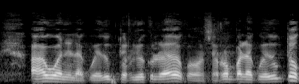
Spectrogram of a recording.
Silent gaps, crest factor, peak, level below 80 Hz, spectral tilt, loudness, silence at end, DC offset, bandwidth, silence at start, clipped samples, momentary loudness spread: none; 16 dB; 0 dBFS; -60 dBFS; -5.5 dB/octave; -16 LUFS; 0 s; under 0.1%; 11.5 kHz; 0.05 s; under 0.1%; 8 LU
